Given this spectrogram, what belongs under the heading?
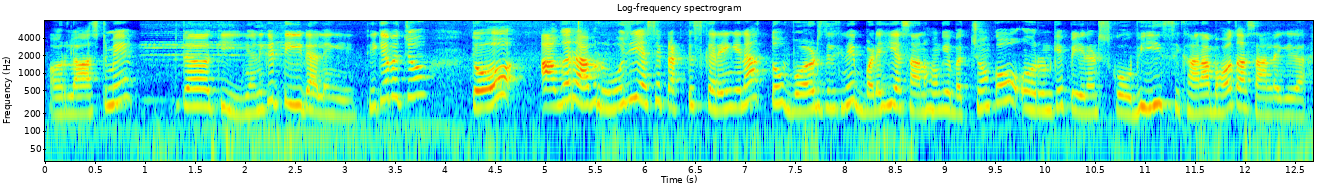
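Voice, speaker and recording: A young woman with a Punjabi accent teaching children phonics, asking questions and repeating each answer slowly. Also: high-pitched, bright, forceful tone, a little hiss or hum.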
